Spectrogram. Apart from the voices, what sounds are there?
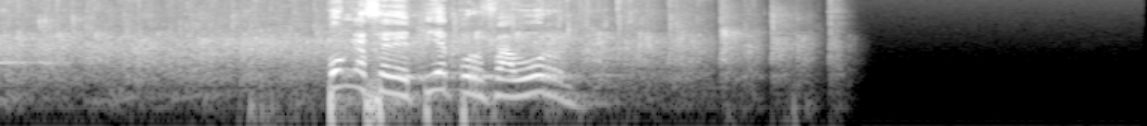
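audience applauding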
